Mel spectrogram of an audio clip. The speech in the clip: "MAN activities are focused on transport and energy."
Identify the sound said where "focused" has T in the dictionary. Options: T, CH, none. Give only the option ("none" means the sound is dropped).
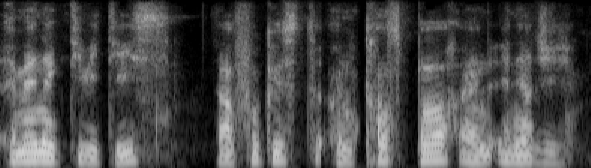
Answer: T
